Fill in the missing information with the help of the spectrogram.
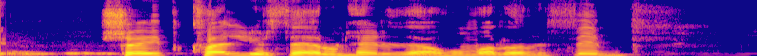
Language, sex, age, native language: Icelandic, male, 14, Icelandic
